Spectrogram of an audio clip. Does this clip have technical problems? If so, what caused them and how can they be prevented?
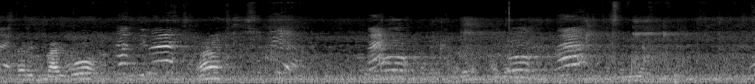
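No, there are no technical problems to point to in this recording of sounds. With nothing going wrong, there is no cause to trace and nothing here that needs preventing.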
